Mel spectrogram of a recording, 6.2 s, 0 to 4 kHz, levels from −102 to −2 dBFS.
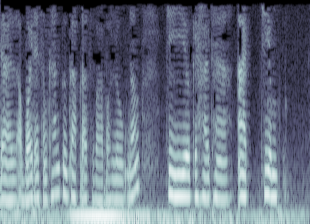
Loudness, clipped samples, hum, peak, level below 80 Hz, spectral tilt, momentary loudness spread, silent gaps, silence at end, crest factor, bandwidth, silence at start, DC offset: -17 LUFS; under 0.1%; none; -2 dBFS; -18 dBFS; -12.5 dB/octave; 12 LU; none; 0.05 s; 14 dB; 3.9 kHz; 0 s; under 0.1%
